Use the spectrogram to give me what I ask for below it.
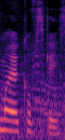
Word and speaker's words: Mayakovsky: Vladimir Mayakovsky. – Yeah, you did pronounce it incorrectly. Well, it's Mayakovsky, so almost right. You said a couple of the letters the wrong way around.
